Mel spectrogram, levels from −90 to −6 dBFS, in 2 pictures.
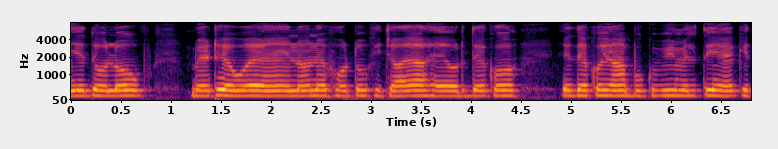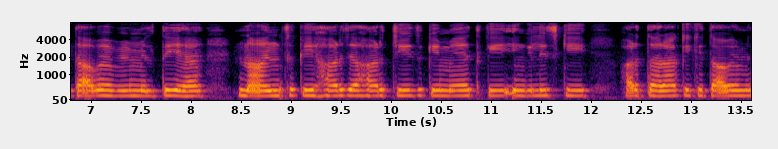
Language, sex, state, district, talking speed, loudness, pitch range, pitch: Hindi, female, Uttar Pradesh, Muzaffarnagar, 170 wpm, -28 LUFS, 200-210 Hz, 205 Hz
